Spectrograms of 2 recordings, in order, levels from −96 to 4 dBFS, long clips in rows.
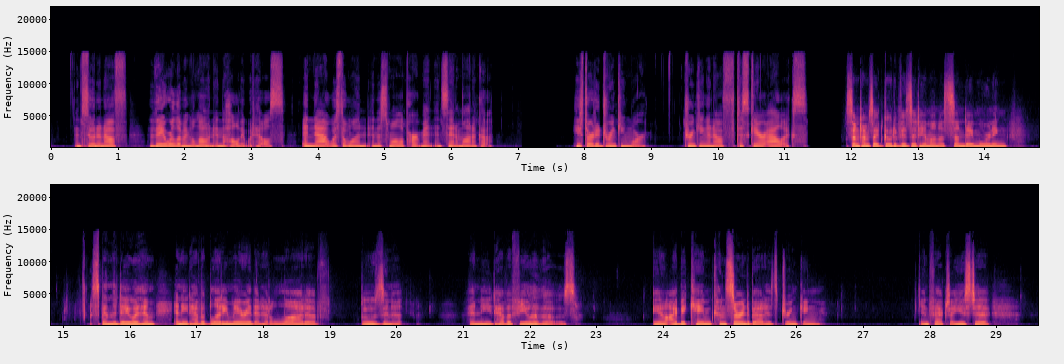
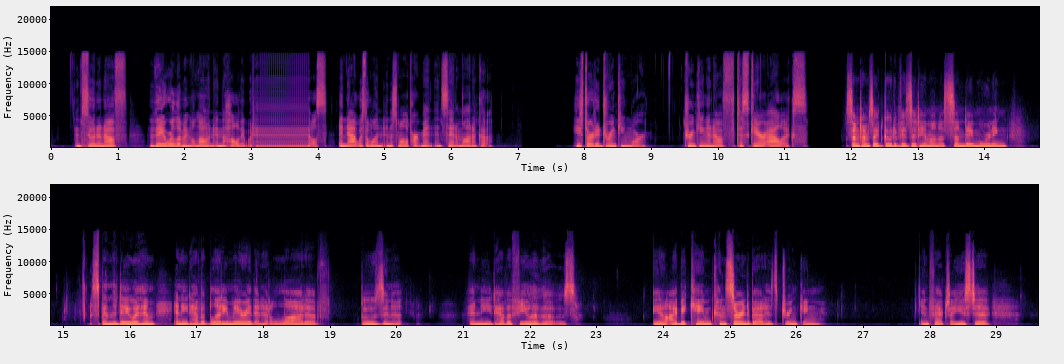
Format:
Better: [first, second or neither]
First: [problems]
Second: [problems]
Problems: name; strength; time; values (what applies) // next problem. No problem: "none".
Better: first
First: none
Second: audio freezing; at 3 s for 1 s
